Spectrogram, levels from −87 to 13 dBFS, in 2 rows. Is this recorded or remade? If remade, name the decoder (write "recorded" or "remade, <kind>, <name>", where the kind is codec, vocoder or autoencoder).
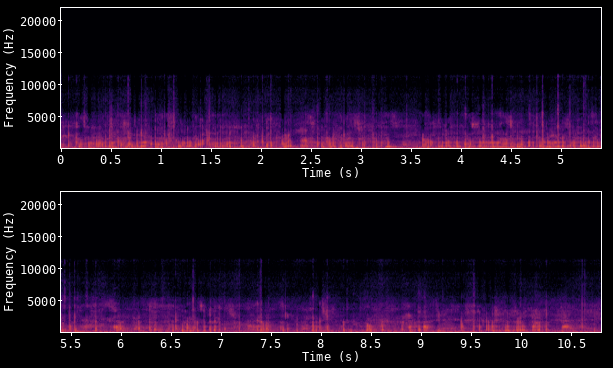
remade, codec, SNAC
